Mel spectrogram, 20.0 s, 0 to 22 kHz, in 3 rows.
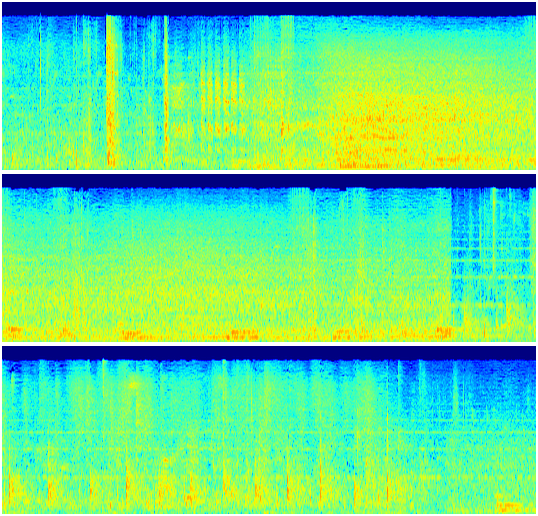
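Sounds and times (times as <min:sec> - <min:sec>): car engine cranking and running: 0:01.8 - 0:12.3.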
